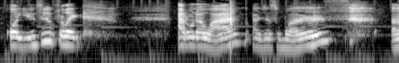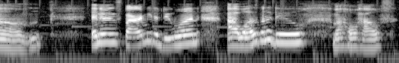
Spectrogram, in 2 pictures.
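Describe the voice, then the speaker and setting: A woman's voice: medium pitch, darkish tone. A young woman with a congested, nasal voice, rambling frankly to camera in a room at home, easily distracted and cursing. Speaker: vlogger. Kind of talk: casual chat to camera.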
